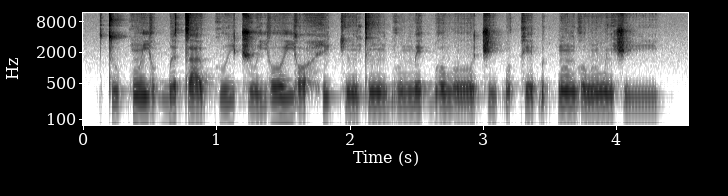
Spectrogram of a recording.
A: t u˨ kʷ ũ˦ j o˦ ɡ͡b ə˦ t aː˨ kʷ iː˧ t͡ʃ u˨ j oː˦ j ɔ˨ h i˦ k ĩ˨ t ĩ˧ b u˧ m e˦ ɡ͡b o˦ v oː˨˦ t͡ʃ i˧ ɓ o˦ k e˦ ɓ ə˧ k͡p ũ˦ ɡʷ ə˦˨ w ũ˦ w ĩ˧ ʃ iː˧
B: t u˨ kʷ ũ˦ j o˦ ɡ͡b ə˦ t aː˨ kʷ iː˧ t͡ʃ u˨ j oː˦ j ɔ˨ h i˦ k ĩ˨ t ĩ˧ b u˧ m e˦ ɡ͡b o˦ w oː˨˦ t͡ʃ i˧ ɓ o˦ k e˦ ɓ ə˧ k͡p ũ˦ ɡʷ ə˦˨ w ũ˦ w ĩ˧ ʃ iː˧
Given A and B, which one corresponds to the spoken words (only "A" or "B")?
B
